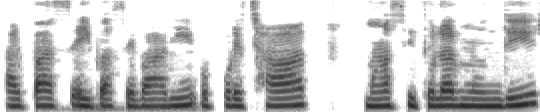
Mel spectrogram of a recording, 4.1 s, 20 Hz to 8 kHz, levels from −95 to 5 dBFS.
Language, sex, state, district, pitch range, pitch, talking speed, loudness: Bengali, female, West Bengal, North 24 Parganas, 185-200 Hz, 195 Hz, 150 wpm, -20 LUFS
